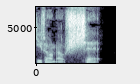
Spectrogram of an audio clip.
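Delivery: barely audible, very quiet, breathy, hushed whisper. A voice heard from the other side of the door, very quiet. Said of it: "very quietly".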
